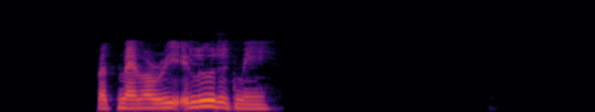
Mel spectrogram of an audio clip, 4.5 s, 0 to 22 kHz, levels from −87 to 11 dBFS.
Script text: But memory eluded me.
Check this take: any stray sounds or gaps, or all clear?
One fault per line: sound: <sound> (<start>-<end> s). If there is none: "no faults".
no faults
